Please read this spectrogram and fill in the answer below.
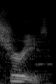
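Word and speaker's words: Saoirse: 45 years and S how do you say shice it's Sharice Sharice you know what it's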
